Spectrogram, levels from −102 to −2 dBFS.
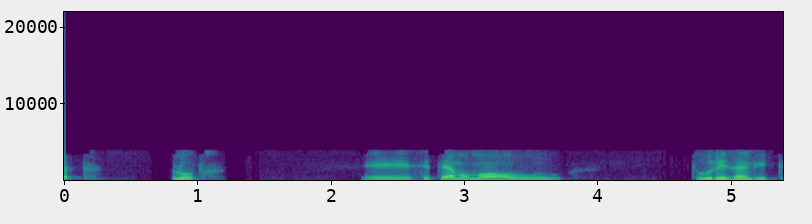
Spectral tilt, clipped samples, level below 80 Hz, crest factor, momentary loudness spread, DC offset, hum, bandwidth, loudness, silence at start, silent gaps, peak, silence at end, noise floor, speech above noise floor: -6 dB/octave; under 0.1%; -80 dBFS; 20 dB; 13 LU; under 0.1%; none; 4 kHz; -35 LUFS; 0 s; 0.68-0.78 s, 1.23-1.35 s; -18 dBFS; 0 s; -85 dBFS; 50 dB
